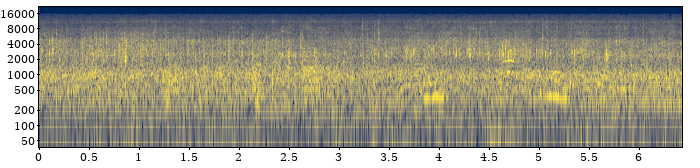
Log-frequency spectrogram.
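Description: Faint outdoor ambience: a steady soft hiss with a few faint scattered ticks.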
